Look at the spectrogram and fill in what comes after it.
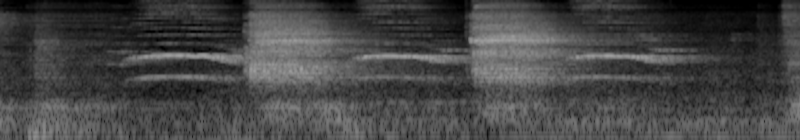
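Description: Horse whinnying and snorting: three short, high calls that each rise and fall, with loud breathy snorts between them.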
